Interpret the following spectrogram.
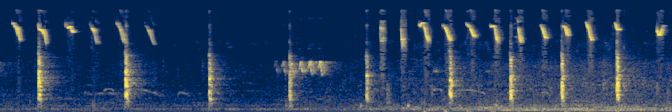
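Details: Squirrel lure call for a mate: quick series of shrill, piercing chirps repeated roughly three per second, interrupted by sharp percussive clicks and a brief buzzy trill midway.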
